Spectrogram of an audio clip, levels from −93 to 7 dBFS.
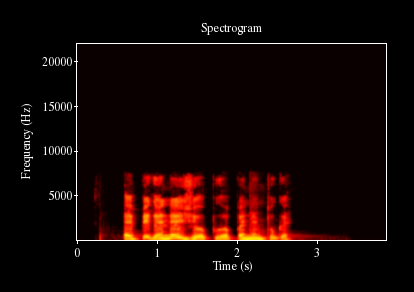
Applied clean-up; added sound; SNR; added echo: neural separator model SepFormer DNS4.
